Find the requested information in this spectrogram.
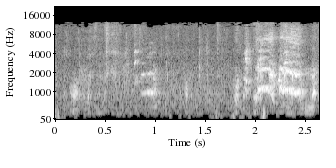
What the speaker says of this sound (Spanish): Ahí están las gallinas.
